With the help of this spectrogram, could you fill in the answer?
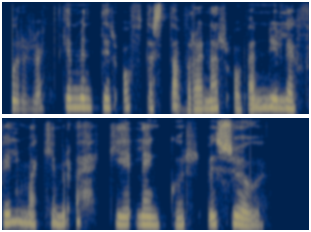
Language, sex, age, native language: Icelandic, female, 40-49, Icelandic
